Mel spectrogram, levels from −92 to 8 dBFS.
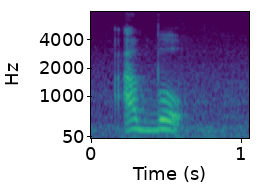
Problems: none marked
